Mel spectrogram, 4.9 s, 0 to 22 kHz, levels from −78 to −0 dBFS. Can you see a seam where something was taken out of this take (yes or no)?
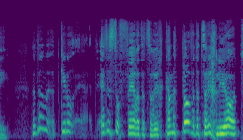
no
